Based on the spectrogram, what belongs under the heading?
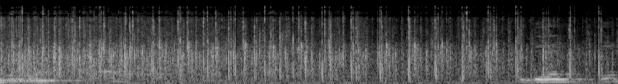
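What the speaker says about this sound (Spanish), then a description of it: "Fuerte aplauso, hermanos." A crowd claps loudly and steadily at a traditional church festival for the Señor Santo Entierro in Alaquines, with a voice speaking over the applause at the start and again near the end.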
